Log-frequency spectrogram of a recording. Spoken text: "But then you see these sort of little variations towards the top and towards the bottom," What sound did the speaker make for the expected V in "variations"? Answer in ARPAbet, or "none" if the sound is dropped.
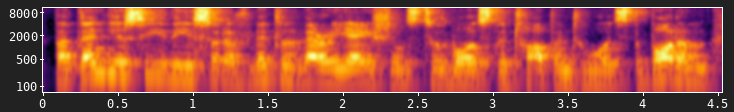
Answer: V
